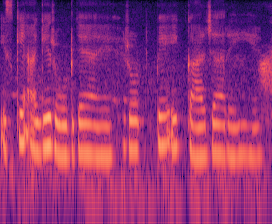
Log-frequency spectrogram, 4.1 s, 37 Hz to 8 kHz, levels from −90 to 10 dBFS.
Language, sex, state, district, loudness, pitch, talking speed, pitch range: Hindi, female, Uttar Pradesh, Lalitpur, -17 LUFS, 210 Hz, 175 wpm, 195-230 Hz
